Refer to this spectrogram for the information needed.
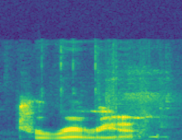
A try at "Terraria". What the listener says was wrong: just sound like you said it with like a TR instead of a TER.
